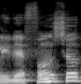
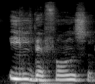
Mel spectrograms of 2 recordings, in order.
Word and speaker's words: Ildefonso: Este proyecto lo empezaron, y a ver si soy capaz de decirlo de seguido, en la iglesia de San Ildefonso del convento de las Trinitarias Descalzas de Madrid. Creo que lo he hecho bien. – Ildefonso. – ¿Cómo se dice? – Lo has dicho raro. Es Ildefonso.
